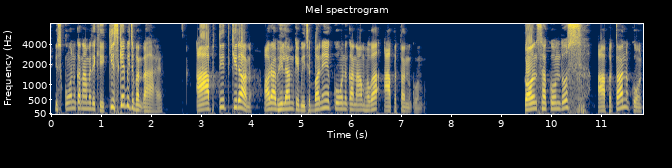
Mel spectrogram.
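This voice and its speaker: A young man teaching an online class, animated and acting out his students' questions. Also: high voice, clean tone, dry recording, clean studio sound.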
